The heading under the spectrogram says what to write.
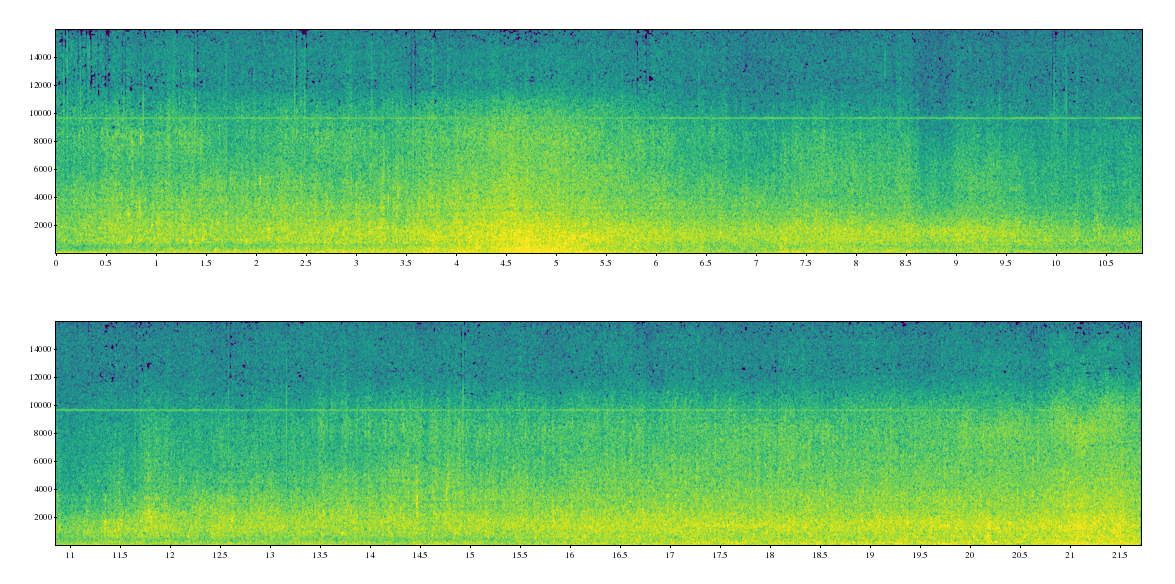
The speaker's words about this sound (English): We have a fine recording here of a river I think you're going to enjoy. There's the music.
